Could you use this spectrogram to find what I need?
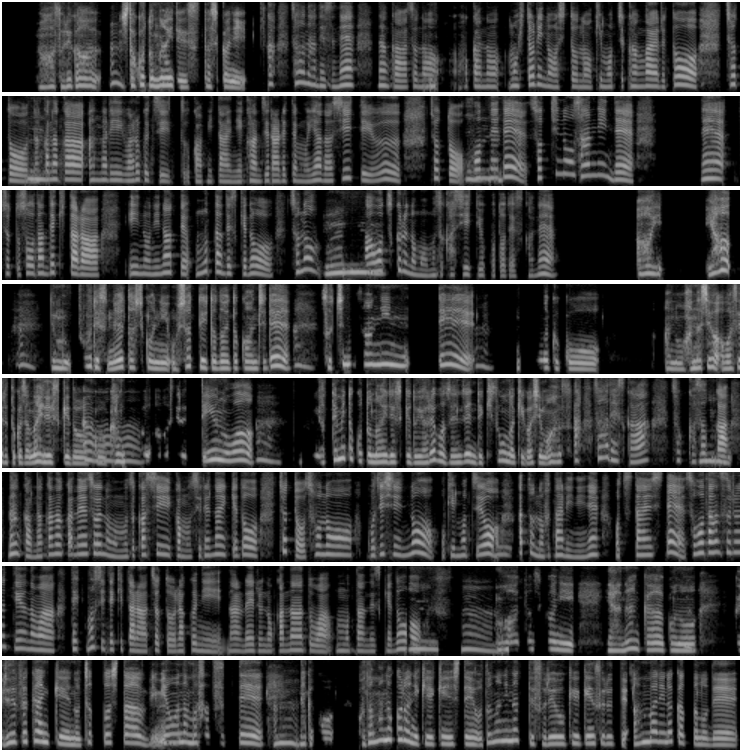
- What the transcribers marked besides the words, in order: other background noise
- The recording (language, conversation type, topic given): Japanese, advice, 友人の付き合いで断れない飲み会の誘いを上手に断るにはどうすればよいですか？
